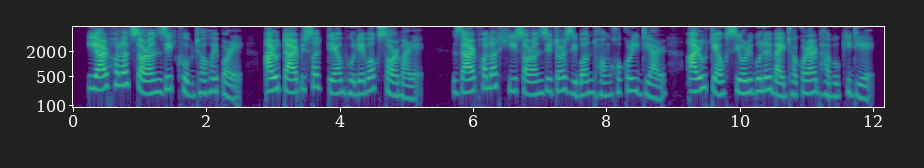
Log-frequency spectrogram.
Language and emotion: Assamese, neutral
